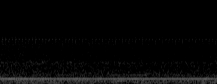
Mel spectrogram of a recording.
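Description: Faint room tone: a low steady hum over soft hiss, with nothing else happening.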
